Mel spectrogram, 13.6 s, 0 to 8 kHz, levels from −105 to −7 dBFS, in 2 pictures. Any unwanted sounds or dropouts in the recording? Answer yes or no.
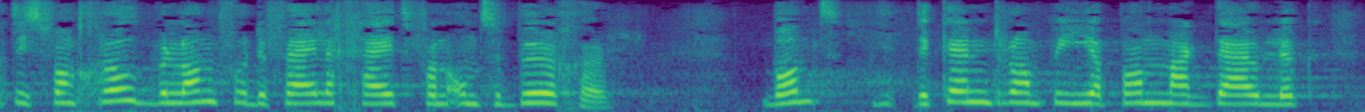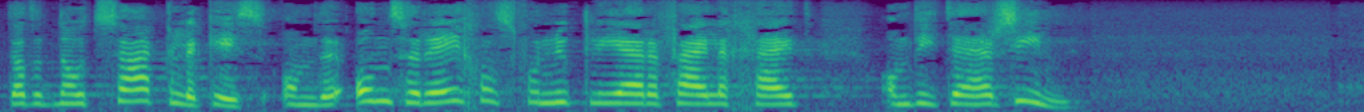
no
